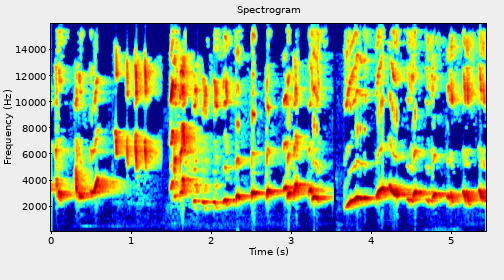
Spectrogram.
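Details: Oriental magpie-robin training song for contests, rich varied material: sweet whistled phrases around the middle of the range, some rising and slurred, with sharp high chirps above, brief pauses between bursts.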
